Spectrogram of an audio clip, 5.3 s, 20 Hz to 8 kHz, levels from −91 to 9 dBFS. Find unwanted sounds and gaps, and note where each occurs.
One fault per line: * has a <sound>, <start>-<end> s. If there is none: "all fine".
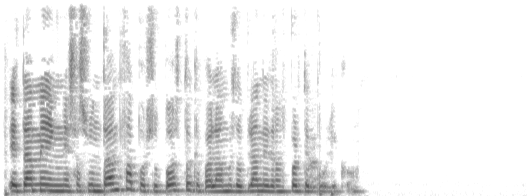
all fine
